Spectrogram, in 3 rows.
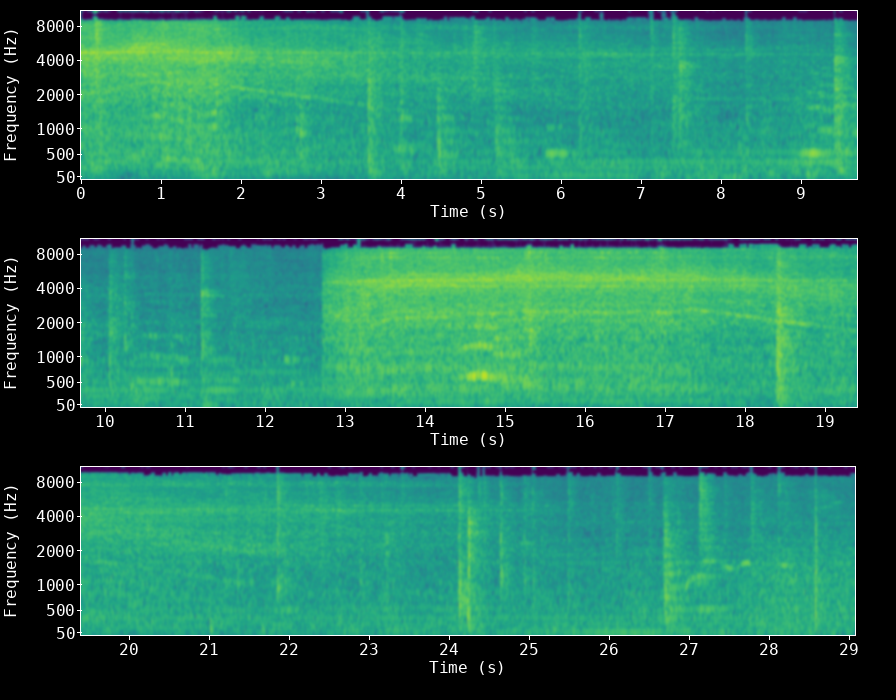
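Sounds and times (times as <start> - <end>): angle grinder grinding: 0.0 - 8.0, 12.7 - 23.9.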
